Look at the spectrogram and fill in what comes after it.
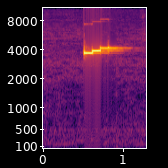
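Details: A single high-pitched electronic alarm tone about half a second long, fading out, from a Terumo infusion pump signalling air in the line.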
